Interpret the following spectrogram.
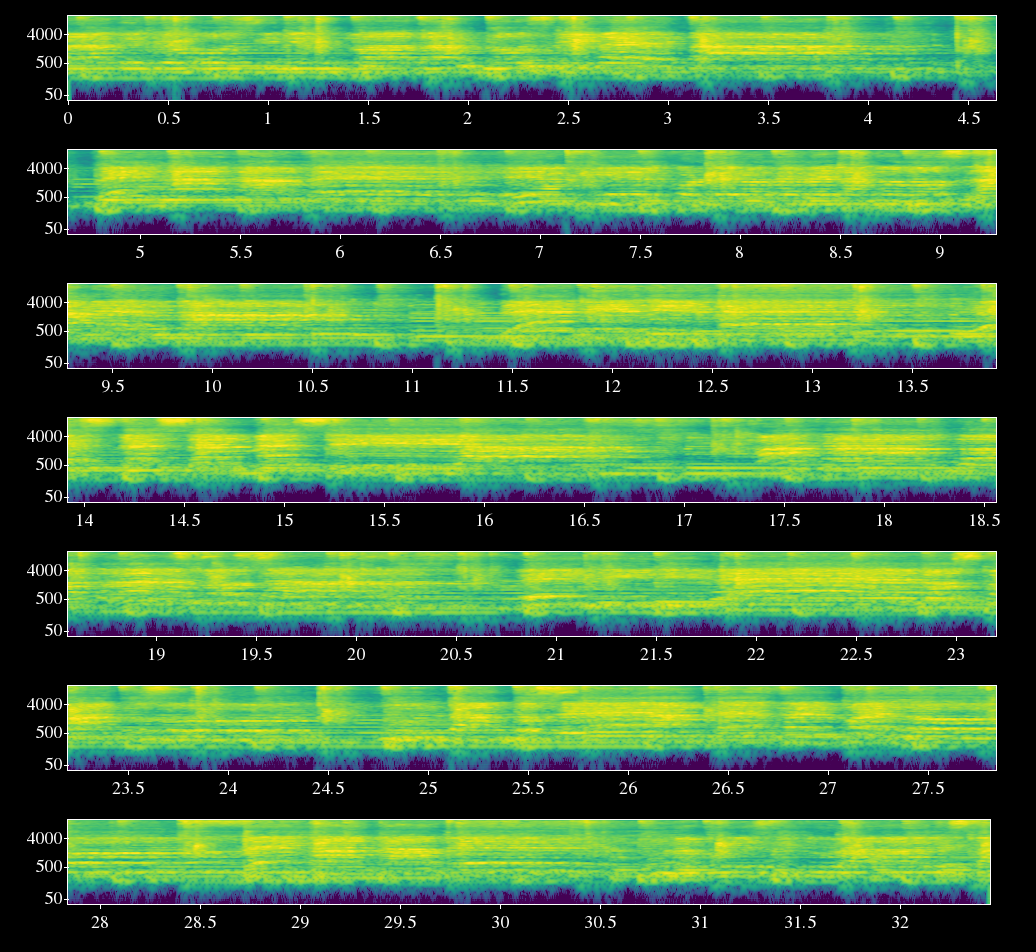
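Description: A group of women singing a hymn together into handheld microphones, continuous and loud.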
